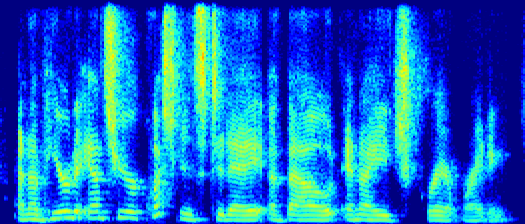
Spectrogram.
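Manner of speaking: usual speaking voice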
